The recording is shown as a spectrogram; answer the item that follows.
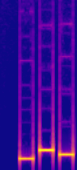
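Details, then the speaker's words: Ventilator high-priority alarm on a patient in pressure control ventilation, showing low tidal volume and high respiratory rate: three quick electronic tones rising then falling in pitch, calling for immediate bedside attention. "when you get an high high priority alarm like this never switch off the alarms"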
